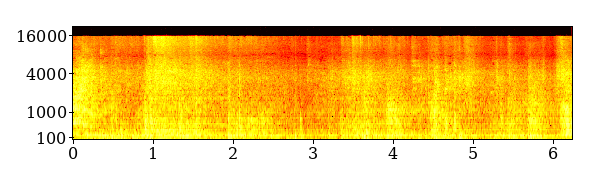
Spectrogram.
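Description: Pigs grunting and squealing in short calls while being herded through a hog barn, over a constant clatter and rattle.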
